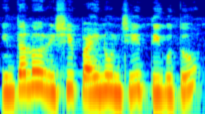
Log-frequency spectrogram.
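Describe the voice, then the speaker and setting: Woman storyteller, high voice, Telugu accent, reads all the parts herself. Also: steady tone, normal speed, darkish tone. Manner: reads every character's lines in her own voice. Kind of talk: scripted story narration.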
